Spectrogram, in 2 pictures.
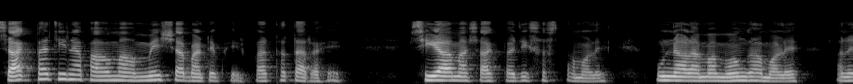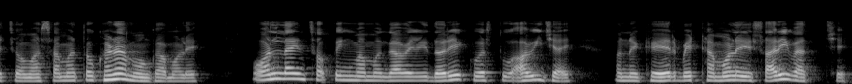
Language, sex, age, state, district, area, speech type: Gujarati, female, 60+, Gujarat, Anand, urban, spontaneous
